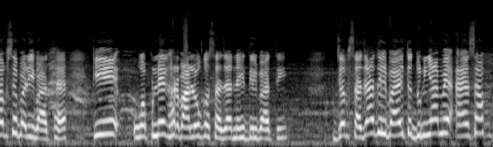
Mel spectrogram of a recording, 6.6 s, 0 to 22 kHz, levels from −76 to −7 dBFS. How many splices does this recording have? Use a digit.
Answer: 0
